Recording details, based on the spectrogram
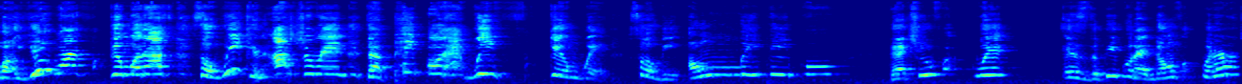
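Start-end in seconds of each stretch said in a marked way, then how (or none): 0.0-4.6 mock heated screaming, pitched up. Retelling an argument, you act out what Simone said back to Quad, imitating Simone screaming. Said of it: "Simone starts screaming".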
